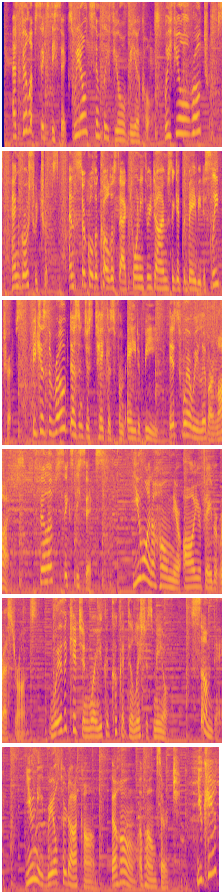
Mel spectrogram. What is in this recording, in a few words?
Commercial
